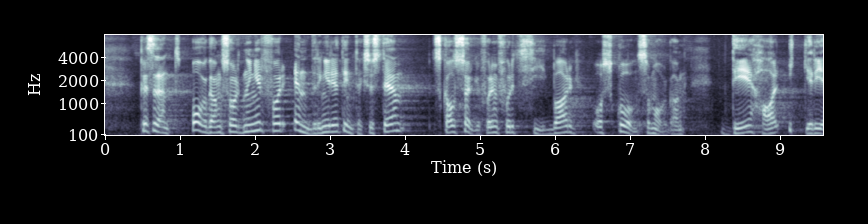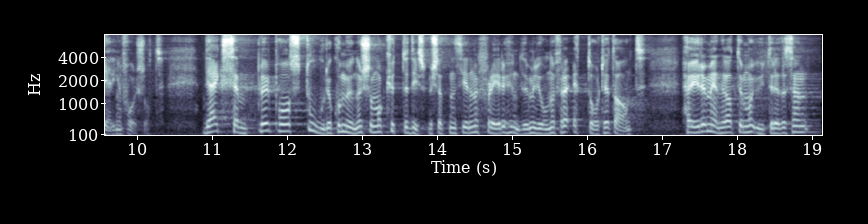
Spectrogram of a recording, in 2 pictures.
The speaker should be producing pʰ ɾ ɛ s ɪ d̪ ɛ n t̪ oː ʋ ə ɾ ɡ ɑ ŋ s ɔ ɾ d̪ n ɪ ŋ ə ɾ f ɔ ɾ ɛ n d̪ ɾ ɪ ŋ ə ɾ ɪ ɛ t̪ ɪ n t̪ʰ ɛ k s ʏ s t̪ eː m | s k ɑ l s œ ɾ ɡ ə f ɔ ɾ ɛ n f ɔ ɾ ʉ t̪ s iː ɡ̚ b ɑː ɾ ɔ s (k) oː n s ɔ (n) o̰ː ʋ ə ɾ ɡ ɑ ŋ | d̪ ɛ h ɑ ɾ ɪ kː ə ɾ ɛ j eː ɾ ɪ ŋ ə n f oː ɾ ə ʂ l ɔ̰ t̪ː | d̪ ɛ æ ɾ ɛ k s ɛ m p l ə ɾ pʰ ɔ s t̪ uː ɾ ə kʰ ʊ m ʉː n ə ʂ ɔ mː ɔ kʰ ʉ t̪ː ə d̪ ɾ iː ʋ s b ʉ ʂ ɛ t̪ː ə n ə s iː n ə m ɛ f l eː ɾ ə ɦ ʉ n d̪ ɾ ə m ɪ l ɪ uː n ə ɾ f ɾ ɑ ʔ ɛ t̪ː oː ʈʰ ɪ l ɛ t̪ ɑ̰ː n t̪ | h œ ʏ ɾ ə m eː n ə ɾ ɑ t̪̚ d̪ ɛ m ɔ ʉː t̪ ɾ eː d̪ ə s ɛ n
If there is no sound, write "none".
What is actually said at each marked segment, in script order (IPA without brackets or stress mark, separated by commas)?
k, m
